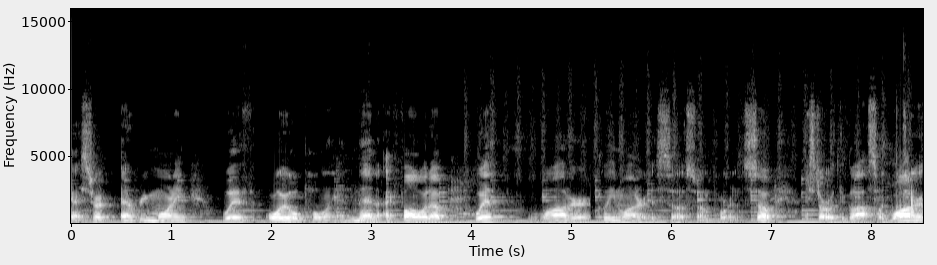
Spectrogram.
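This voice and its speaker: A man in his thirties vlogging in a casual chat with a raspy morning voice, upbeat and energetic, filmed in a home kitchen. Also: lowish voice. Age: 30s. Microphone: handheld camera mic. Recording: long reverb, faint music behind.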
